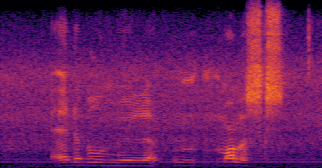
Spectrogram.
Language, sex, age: English, male, 19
